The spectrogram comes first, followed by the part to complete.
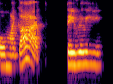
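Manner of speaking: plain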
